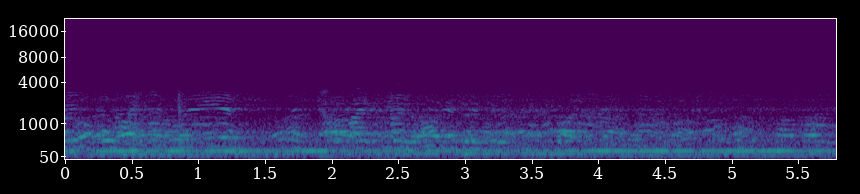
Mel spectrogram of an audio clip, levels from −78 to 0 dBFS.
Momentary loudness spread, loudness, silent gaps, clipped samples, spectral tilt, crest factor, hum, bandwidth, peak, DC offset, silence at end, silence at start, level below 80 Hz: 5 LU; -45 LUFS; none; under 0.1%; -9.5 dB/octave; 16 dB; none; 5.4 kHz; -28 dBFS; under 0.1%; 0 s; 0 s; -64 dBFS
